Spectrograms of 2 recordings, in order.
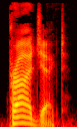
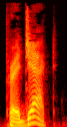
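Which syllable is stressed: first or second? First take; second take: first; second. First: The stress is on the first syllable. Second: The stress is on the second syllable. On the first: It is the noun. "And as a noun, the project" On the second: It is the verb. "if you stress it over the second syllable, project, you mean, in other word, the verb"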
